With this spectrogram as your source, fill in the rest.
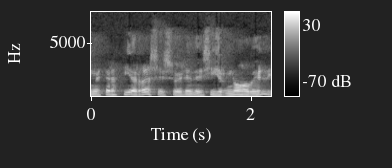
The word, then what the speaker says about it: Nobel: siglo de que le fue otorgado el premio Nobel este yo me siento muy bien acompañado por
